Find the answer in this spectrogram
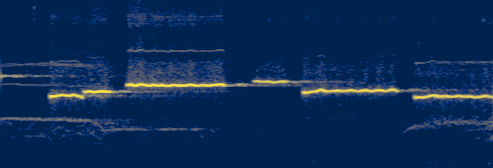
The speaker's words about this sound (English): That's something different. Yeah, not my favorite. Can you whistle like that? Yeah, not like that. No, not like that. Well, that's pretty good.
